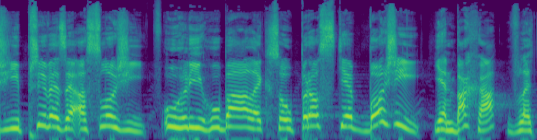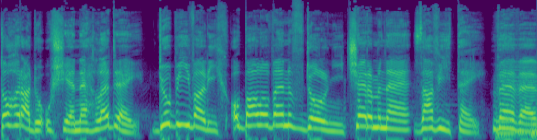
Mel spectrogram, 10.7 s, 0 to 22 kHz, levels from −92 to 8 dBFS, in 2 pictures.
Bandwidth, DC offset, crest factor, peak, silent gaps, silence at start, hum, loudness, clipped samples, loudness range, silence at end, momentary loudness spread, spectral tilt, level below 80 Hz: over 20 kHz; 0.3%; 10 dB; -2 dBFS; none; 0 s; none; -11 LUFS; under 0.1%; 1 LU; 0 s; 5 LU; -3.5 dB/octave; -46 dBFS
